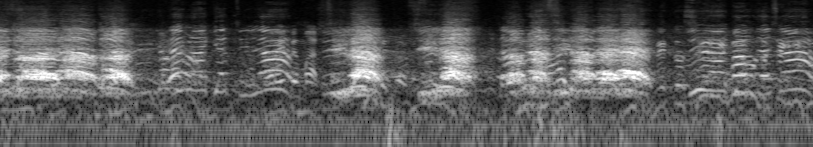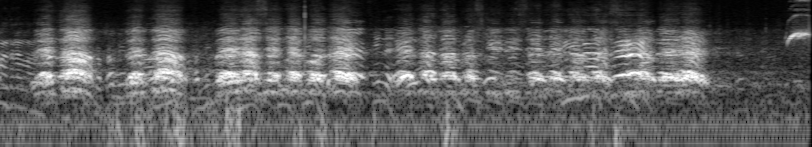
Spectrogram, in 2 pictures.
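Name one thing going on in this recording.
A group of men shout and grunt with effort outdoors.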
